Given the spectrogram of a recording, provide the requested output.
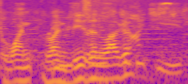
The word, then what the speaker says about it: Rheinwiesenlager: I've got the pronunciation right now, folks. Rheinwiesenlager, which is the Rhine Meadow death camps, the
